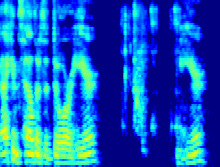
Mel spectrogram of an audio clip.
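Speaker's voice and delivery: whispered voice. Voicing the gnome pointing out doors: whispering. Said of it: "He whispers to you".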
